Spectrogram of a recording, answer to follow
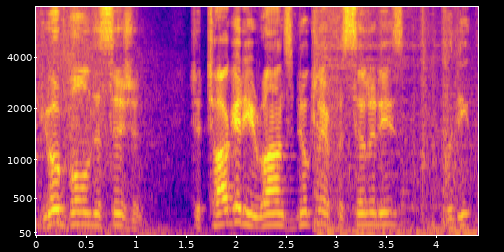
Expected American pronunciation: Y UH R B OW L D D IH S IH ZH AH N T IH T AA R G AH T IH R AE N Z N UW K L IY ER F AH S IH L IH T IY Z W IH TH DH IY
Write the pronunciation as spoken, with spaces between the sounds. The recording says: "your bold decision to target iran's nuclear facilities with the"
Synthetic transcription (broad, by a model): Y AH R B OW L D D IH S IH ZH AH N T IH T AA R G AH T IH R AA N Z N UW K L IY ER F AH S IH L IH T IY Z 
